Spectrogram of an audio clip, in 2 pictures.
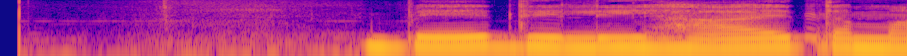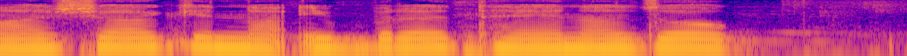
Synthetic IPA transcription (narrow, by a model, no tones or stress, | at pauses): beːd̪ɪliːɦaːet̪ɐmaːʃakenaʔɪbɾət̪ɦɛ̃ːnazoːk̚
